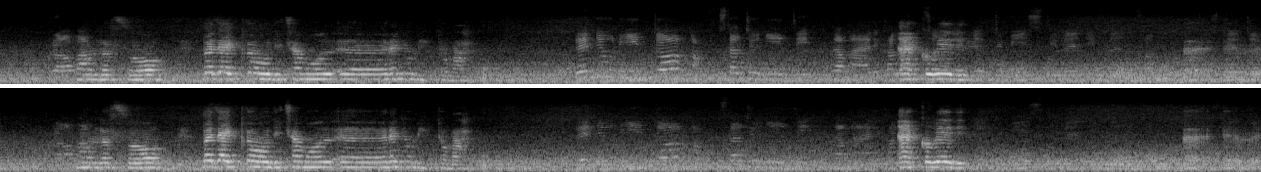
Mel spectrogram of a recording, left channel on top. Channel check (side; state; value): both; normal; correlation 0.10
